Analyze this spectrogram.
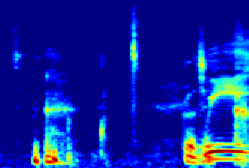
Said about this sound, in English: I'm gonna cough for a second. Hold on. I got something stuck back there. It's a hot dog or something. A wiener.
